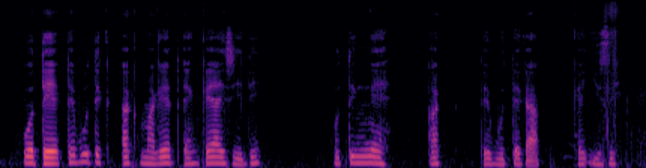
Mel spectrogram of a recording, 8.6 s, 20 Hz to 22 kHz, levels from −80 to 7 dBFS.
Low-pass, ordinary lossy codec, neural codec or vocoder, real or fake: none; none; none; real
